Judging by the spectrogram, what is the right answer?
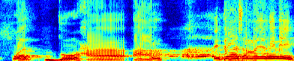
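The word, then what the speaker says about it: والضحى: Kalau al-samsiyah berarti huruf al tidak dibaca. Langsung wawunya masuk ke huruf dot. Wadduha.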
